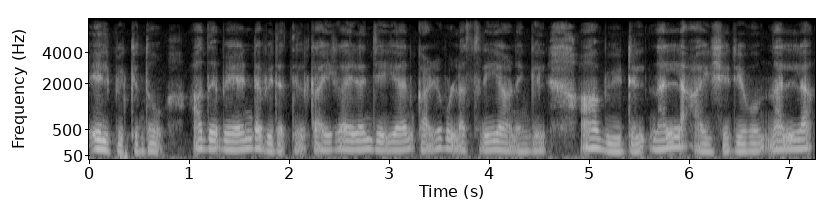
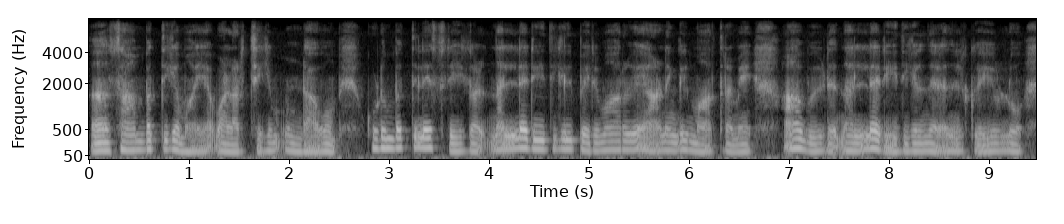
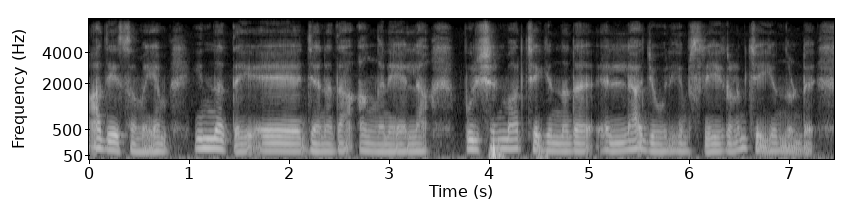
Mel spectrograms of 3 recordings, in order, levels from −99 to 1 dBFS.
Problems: none marked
